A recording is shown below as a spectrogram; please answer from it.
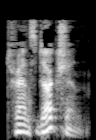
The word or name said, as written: transduction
